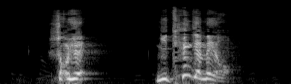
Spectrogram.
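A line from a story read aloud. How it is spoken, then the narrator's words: Shouted. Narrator (Chinese): 关山林喊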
